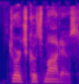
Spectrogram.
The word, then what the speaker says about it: Cosmatos: I'm butchering his last name, but Costamos, I think is his name. Regardless, you know, that movie had so much going for it. Oh, Cosmatos, sorry. George Cosmatos.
